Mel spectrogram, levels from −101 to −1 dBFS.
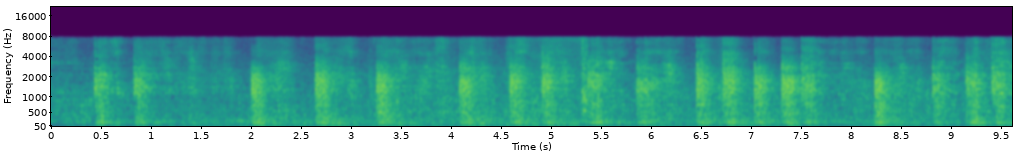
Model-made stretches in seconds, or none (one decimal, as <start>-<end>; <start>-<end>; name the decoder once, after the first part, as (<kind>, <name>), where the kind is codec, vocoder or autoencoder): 0.0-1.3 (vocoder, HiFi-GAN); 5.3-6.0; 7.5-8.0; 8.8-9.6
